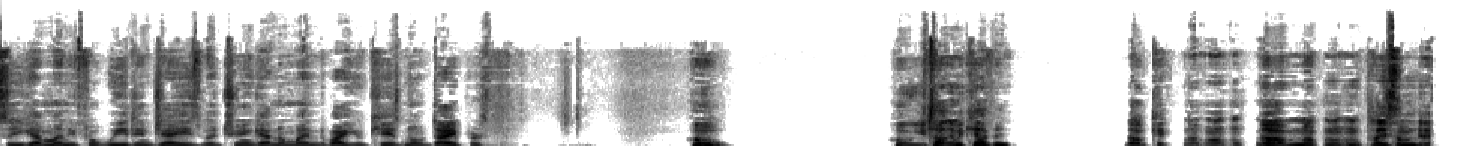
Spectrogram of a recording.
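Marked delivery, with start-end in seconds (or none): 0.0-3.3 put-on little girl voice, higher. Retelling two kids' dramatic play, imitating a little girl in pretend play. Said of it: "And the girl says".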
